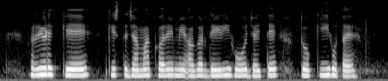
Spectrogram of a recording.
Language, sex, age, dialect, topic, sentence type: Magahi, female, 41-45, Southern, banking, question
